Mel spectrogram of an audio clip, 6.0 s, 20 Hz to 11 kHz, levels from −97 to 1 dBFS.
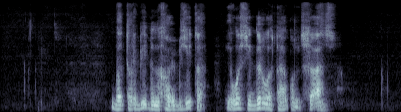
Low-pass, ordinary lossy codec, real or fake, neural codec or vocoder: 9.9 kHz; Opus, 64 kbps; fake; codec, 44.1 kHz, 3.4 kbps, Pupu-Codec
